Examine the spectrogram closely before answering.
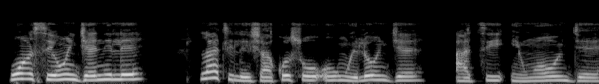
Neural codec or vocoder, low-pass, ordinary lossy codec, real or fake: none; 7.2 kHz; none; real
